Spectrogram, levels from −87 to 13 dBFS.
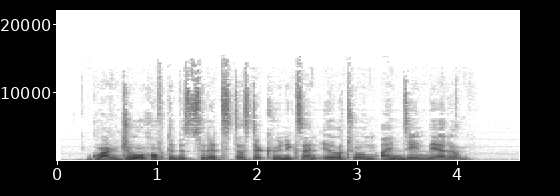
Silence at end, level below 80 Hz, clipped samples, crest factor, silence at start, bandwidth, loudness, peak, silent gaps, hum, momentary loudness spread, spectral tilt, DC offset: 0.5 s; -48 dBFS; under 0.1%; 18 dB; 0.2 s; 15.5 kHz; -20 LUFS; -2 dBFS; none; none; 8 LU; -5.5 dB/octave; under 0.1%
